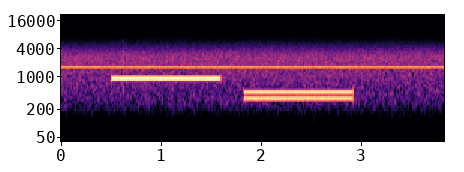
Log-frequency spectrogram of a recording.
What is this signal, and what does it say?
Aircraft SELCAL, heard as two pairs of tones, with radio static and a steady whistle near 1620 Hz. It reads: LM-BE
